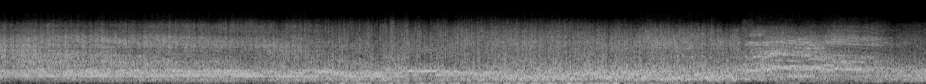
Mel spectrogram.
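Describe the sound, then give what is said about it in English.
A four-car train hurtles past on a parallel track: a loud, continuous roaring rush over a steady low rumble, with a whistling tonal drone early on and a slight swell near the end. “another train hurtles toward them on a parallel track.”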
